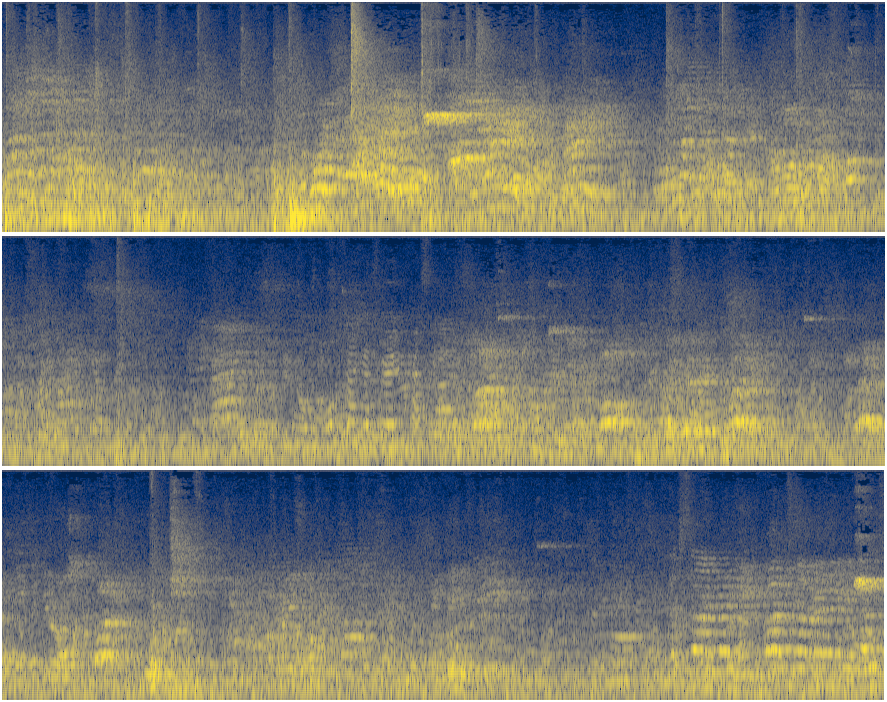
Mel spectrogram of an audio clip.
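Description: Young women and girls call out and chatter during play.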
